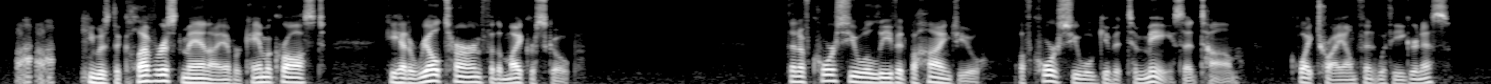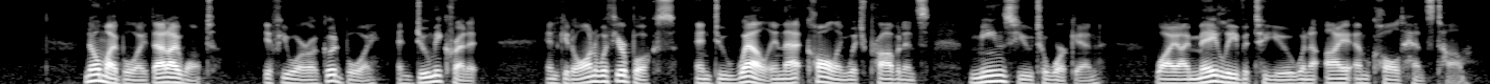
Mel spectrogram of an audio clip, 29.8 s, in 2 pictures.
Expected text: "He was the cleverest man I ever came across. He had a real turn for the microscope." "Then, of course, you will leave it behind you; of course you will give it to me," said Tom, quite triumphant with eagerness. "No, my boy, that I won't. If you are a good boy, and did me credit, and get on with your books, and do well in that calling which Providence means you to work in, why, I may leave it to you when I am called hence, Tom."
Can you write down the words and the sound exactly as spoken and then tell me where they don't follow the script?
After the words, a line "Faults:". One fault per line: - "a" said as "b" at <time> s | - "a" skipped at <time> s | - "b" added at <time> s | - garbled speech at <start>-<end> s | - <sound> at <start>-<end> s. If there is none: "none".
"He was the cleverest man I ever came across. He had a real turn for the microscope." "Then, of course, you will leave it behind you; of course you will give it to me," said Tom, quite triumphant with eagerness. "No, my boy, that I won't. If you are a good boy, and do me credit, and get on with your books, and do well in that calling which Providence means you to work in, why, I may leave it to you when I am called hence, Tom."
Faults:
- laugh at 0.2-0.5 s
- "did" said as "do" at 19.0 s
